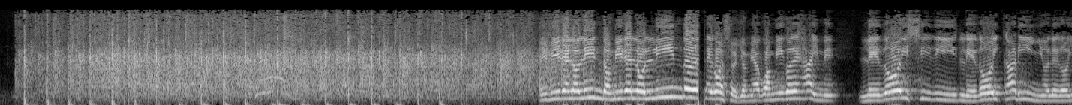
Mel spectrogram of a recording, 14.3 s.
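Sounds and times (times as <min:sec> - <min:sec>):
audience applause: 0:00.0 - 0:07.9
speech: 0:07.2 - 0:14.2.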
